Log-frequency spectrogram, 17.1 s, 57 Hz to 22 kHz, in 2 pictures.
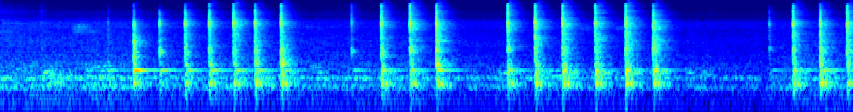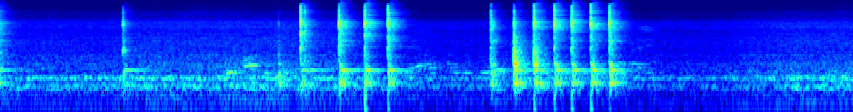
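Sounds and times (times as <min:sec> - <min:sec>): hammer tapping on sheet metal: 0:01.1 - 0:06.8, 0:07.7 - 0:08.7, 0:09.7 - 0:10.0, 0:11.3 - 0:12.7, 0:13.4 - 0:14.9.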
